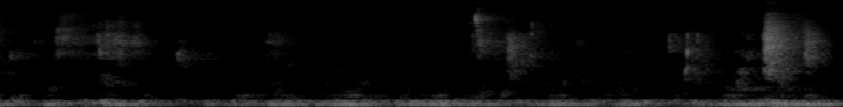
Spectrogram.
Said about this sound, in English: Sorry about that, guys. I had to drink some water.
